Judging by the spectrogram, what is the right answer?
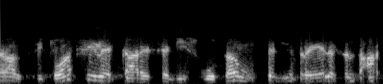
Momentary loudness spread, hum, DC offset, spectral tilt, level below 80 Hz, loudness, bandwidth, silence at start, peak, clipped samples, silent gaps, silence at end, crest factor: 8 LU; none; under 0.1%; -8.5 dB/octave; -62 dBFS; -19 LUFS; 3.6 kHz; 0 s; -4 dBFS; under 0.1%; none; 0.05 s; 16 dB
